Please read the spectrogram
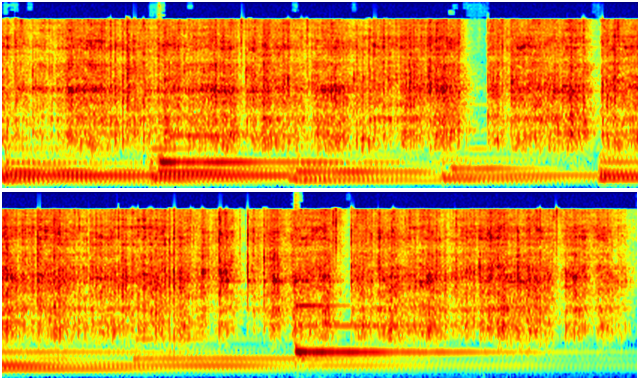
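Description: Porlex Mini stainless steel hand grinder's ceramic conical burrs crushing coffee beans as the crank is turned, a continuous gritty rattle, over background music.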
